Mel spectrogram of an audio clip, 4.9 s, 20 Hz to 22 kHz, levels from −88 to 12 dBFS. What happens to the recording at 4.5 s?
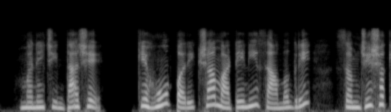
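Nothing goes wrong at 4.5 s: the audio is intact there, carried through the AMR wideband path at a rate high enough that its coding leaves at most faint traces, with no content above about 7.5 kHz.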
